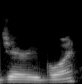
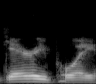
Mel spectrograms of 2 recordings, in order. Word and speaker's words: Jerry Boy: Lone Wolf, JR, and Jerry Boy. What's up? Jerry Boy with a J instead of a G, but never mind.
